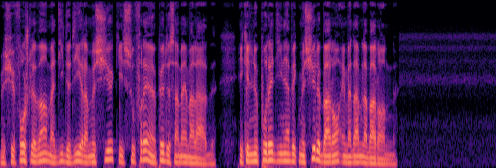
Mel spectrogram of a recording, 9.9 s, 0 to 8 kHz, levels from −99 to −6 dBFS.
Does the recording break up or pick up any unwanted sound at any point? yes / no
no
